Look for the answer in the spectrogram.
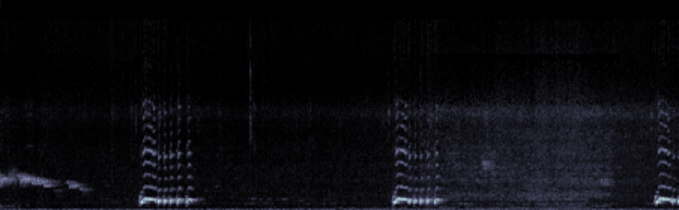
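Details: A local zebra dove in active voice, known for its long opening note, coos as a lure for others to sing. Three short rippling phrases come roughly every three and a half seconds, each starting on a sharp higher note. Faint background hum.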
